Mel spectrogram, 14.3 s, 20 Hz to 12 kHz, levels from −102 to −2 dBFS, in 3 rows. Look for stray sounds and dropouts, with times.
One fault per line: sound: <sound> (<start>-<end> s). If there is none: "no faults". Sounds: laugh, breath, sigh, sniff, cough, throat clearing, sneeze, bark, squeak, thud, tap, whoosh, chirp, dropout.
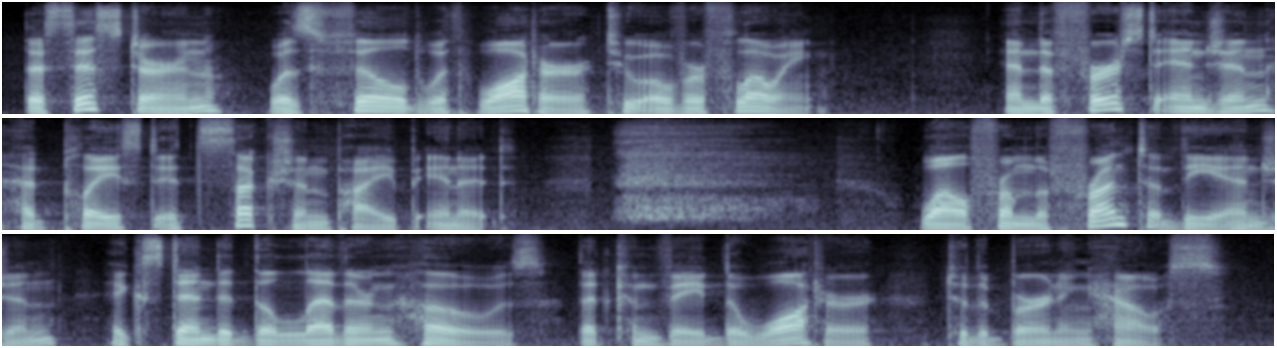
sound: sigh (7.0-7.8 s)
